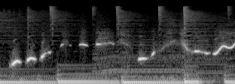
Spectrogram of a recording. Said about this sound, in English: People who walk around whistling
